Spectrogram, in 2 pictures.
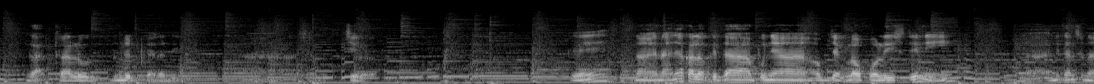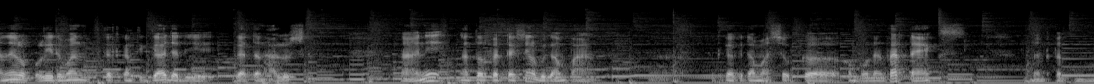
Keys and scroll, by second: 8.9 space, 21.3 w.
